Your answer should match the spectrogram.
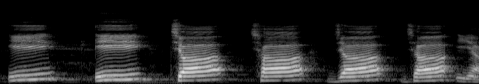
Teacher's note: तालु से च छ ज इया निकलवे करता है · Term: तालव्य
